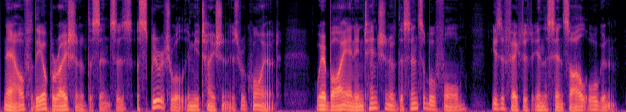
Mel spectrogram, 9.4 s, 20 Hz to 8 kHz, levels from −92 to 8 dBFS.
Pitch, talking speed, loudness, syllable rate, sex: 100 Hz, 160 wpm, -20 LUFS, 5.7 syllables/s, male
